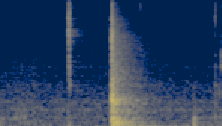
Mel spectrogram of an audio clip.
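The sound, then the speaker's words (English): A single heavy thump of a fist slamming on a table, sharp and solid with a brief ringing decay, framed by a couple of faint knocks and no talking. “You can't slam his fucking fist on the goddamn table all the damn time.”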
